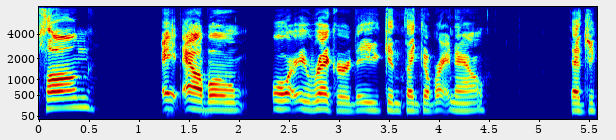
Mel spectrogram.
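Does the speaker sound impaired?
Yes: cerebral palsy; right hand affected, limited use of right hand, left-handed; very low baritone voice, found via SingStar phone app.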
